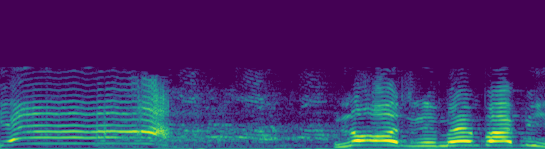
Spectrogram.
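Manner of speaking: desperate, shouted. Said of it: "you were shouting".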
